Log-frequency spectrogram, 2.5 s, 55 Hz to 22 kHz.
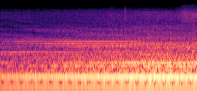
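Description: Kubota U55 mini excavator's diesel engine running steadily with an even hum, growing slowly louder.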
